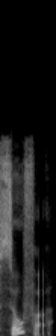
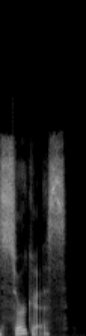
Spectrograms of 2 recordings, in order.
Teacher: it's just a really weak, kind of lazy, unstressed vowel sound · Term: schwa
